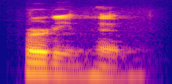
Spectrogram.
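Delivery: ordinary delivery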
